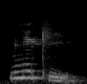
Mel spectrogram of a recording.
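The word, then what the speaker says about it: měkký: для нас для українців якщо є гачкова не стоїть після м відбувається нотація читається це як мн приклади мнесіц місяць мсто місто мнякі м'який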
